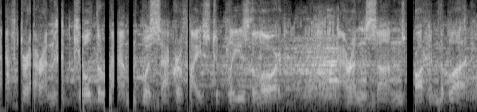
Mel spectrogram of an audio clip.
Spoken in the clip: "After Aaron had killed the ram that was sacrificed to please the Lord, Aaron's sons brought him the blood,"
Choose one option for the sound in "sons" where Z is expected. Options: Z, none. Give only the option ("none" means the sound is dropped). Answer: Z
